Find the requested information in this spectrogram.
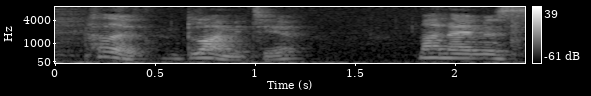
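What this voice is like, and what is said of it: Put-on English accent. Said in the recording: “Can you do an English accent”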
